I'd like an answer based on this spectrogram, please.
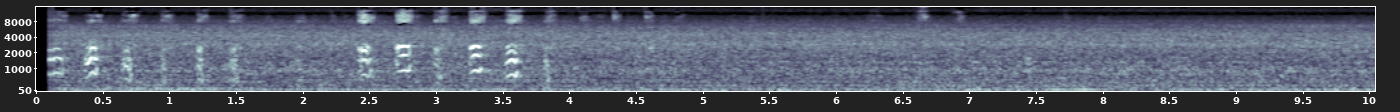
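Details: Two-week-old French Bulldog puppy beginning to vocalise: short squeaky whimpers and yips in the first four seconds, then mostly quiet with background hum and rustling.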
